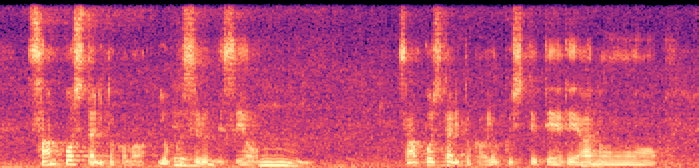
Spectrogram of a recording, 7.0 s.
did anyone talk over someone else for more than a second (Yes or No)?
No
